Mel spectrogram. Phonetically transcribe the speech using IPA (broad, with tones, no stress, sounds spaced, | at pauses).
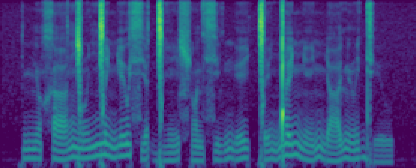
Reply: nʲ ɔ̃˨˩˦ x aː˨˩˦ ŋ͡ǀ ũ˨˥ i̯ ŋ͡ǀ ɪ˥˩ ɲ eː˦˥ u̯ sʲ a˩˧˩ ɡ͡ǀ ẽː˨˩˦ i̯ ɬ ɔ̃˩ lʲ sʲ ɛ˨˩˦ lʲ ŋ eː˩˧˩ i̯ ǀ e˩˧˩ ŋ͡ǃ ɛ˦˥ ɲ ẽː˨˩˦ ɲ aː˨˩˦ lʲ ũ˨˥ i̯ dʲ eː˩ u̯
